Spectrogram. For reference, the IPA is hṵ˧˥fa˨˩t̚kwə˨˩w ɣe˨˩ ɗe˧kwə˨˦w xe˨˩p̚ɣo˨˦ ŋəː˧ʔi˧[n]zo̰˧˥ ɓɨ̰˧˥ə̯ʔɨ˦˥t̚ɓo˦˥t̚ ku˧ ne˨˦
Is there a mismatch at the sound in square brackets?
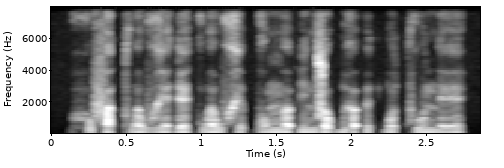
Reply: no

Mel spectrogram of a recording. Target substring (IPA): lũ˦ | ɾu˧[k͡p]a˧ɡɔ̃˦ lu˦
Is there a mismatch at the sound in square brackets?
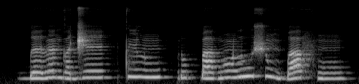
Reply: no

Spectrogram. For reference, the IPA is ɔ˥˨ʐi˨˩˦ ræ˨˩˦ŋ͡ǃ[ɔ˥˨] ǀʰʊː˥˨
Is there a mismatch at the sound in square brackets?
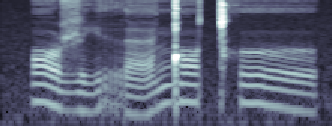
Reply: yes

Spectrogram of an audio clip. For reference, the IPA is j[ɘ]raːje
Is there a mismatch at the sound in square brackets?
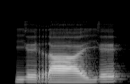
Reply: yes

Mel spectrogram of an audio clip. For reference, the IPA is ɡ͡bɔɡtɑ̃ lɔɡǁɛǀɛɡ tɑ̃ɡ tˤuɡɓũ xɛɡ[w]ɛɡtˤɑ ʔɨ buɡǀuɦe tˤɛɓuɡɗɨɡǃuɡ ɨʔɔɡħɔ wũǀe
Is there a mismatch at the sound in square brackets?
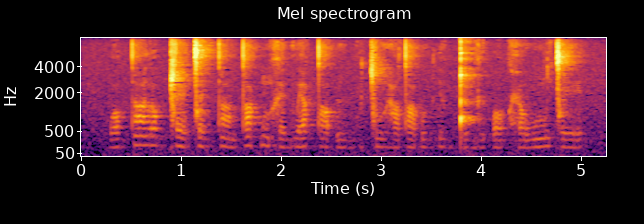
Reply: no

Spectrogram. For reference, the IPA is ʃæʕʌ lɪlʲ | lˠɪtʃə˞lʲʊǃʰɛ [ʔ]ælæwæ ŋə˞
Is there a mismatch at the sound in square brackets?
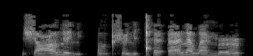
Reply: no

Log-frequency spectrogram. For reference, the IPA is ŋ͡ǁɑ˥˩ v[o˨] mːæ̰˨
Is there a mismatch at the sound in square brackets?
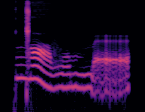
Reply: no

